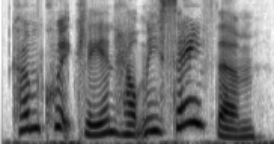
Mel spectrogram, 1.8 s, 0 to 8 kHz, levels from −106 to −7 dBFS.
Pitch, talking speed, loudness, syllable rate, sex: 245 Hz, 230 wpm, -14 LUFS, 5.4 syllables/s, female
